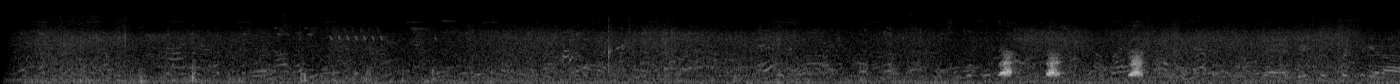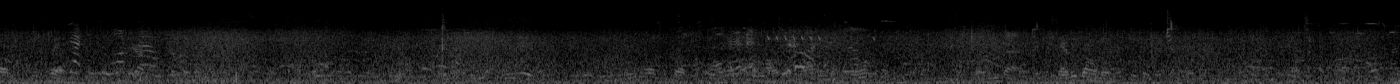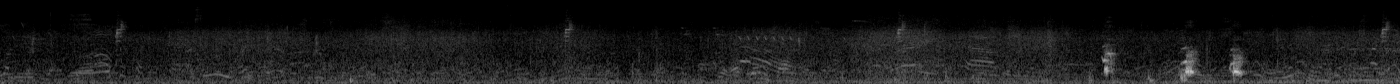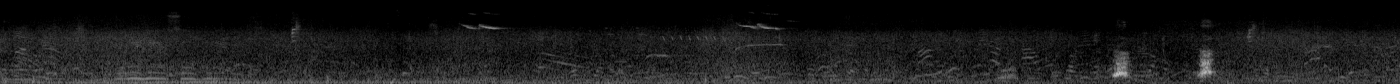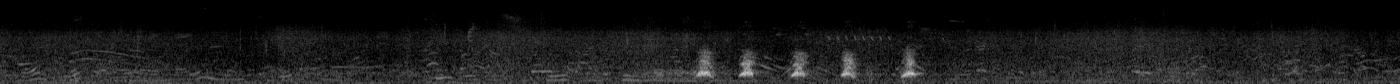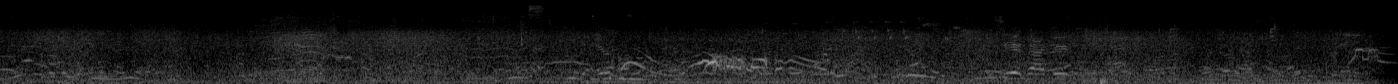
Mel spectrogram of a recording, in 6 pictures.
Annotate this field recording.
Gathering to watch the sunset at the Blue Stairs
